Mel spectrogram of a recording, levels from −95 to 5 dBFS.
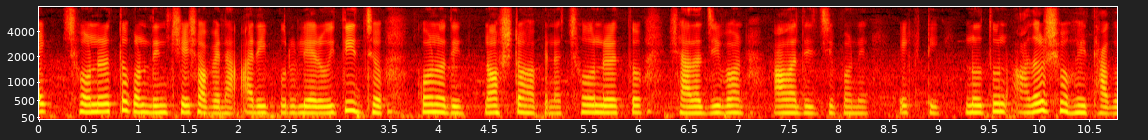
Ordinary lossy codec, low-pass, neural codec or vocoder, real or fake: none; none; none; real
